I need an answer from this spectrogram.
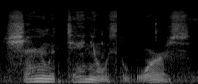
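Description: A man playing a weary, protective teenage big brother in a video game, muttering casually in slang with a gravelly voice. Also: fairly low pitch, big pitch swings, normal speed, bright, forceful tone, slight background noise, heavily acted. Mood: weary, reflective. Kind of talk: naturalistic video game acting.

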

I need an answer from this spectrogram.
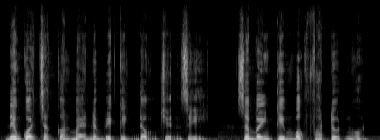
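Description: A man voicing a calm village police chief delivering results in a measured, official tone. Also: sits low, no echo, soft background music. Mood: matter-of-fact.

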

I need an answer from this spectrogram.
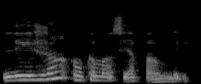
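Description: Over a headset mic on a video call from a small room at home, an older woman gives a personal talk as a guest speaker at a public event. She is from Saskatchewan and has a Métis French accent from western Canada, with a warm, slightly rough, medium-pitched voice that is very animated. Her delivery is slow and reflective, with restarts and repetition.

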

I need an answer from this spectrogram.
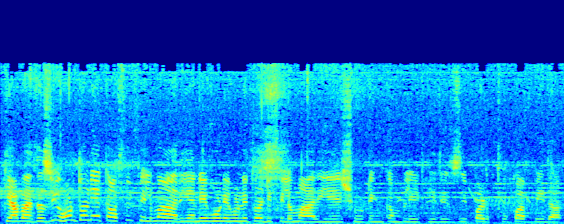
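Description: A woman's voice: high-pitched, fairly even intonation, very fast. A woman, hosting an interview outdoors. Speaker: interviewer and host. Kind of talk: on-location interview. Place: outdoors in a leafy park. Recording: noisy outdoor recording.

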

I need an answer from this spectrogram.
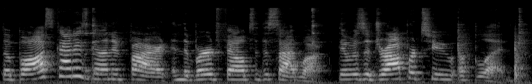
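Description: A woman's voice: fairly high pitch, animated, moderate pace, pushed and bright, a little hiss or hum. A woman voicing an eager, chatty male salesman telling what he saw, in a storybook reading.

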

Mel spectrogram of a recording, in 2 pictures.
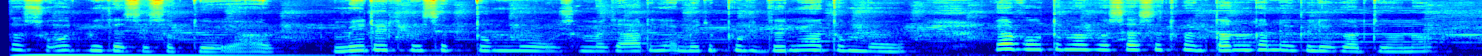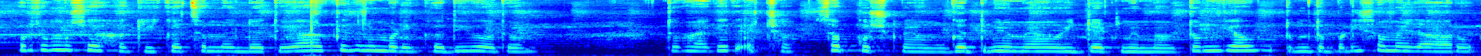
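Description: Brief: woman voicing a proud, sarcastic young student, mellow tone, sulky delivery. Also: high voice, fairly even intonation, fast, soft background music, close to an everyday voice. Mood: huffy. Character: proud young female college student, huffy.

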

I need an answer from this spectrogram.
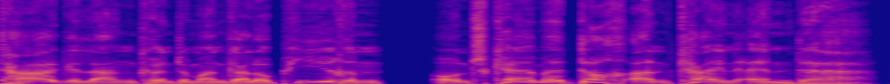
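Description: A man reading aloud voices a smooth-talking male sorcerer who flatters and tempts. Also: medium pitch, slow, no echo, studio quality, pitched above the performer's own voice. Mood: coaxing. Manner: persuasive, bowing and flattering.

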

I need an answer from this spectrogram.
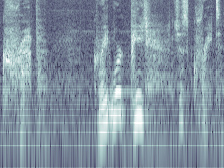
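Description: A man's voice: high voice, lively intonation, drawn-out words, in a whisper, heavily acted. An actor voicing a quippy, self-deprecating young male superhero in a video game. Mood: regretful. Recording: game music behind the voice.

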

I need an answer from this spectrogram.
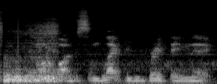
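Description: A man's voice: deep voice, fairly even intonation, quick pace, noisy background. A young man making casual, teasing, profane reaction commentary with a friend and giggling through his words. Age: young adult. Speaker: reaction video host.

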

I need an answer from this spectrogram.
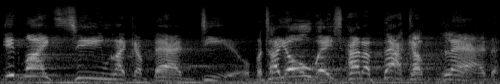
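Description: An actor playing a vengeful undead skeleton boss in a video game, gloating with slow, theatrical villain menace. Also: male voice, extremely high pitch, huge pitch swings, vocal fry, sharp tone, heavily acted. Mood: smug menace. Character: vengeful undead skeleton crime boss, evil twin brother. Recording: long cavernous reverb, game music underneath.

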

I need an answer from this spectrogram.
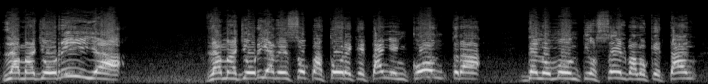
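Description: A man's voice: extremely high pitch, unhurried, a bit bright, no echo. A middle-aged man preaching outdoors on a beach, asking rhetorical questions with emphasis. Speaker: preacher being interviewed. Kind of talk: preaching conversation.

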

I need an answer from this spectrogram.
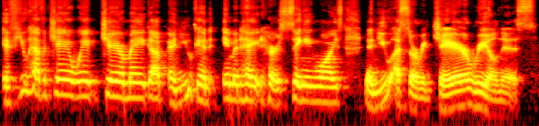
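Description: The speaker is a man with a German accent, a drag queen guest on a lighthearted video call, swapping campy insults amid laughter in a sassy way. His fairly high voice is expressive, and he keeps a measured pace with few pauses.

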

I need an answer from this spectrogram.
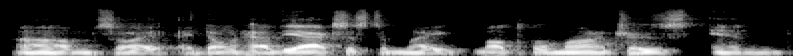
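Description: His voice sits low and mellow, breathy at the edges, with little pitch movement and a normal speed. He's presenting a training webinar by laptop video call from a home office, stuffy with a cold and talking in loose sentences full of fillers and restarts.

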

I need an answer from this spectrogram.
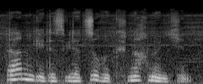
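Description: Low-voiced female narrator over aircraft noise. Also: animated, fairly quick. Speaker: documentary narrator. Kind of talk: scripted narration. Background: aircraft and airport ambience.

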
